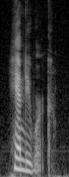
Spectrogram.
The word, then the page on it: handiwork: American English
